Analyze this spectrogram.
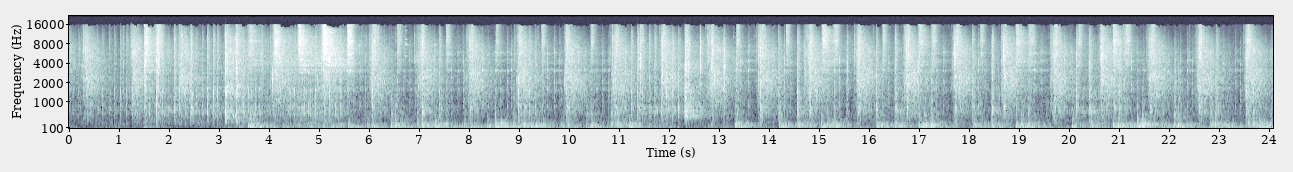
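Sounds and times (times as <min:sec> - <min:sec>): percussion ensemble music: 0:00.0 - 0:24.0.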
